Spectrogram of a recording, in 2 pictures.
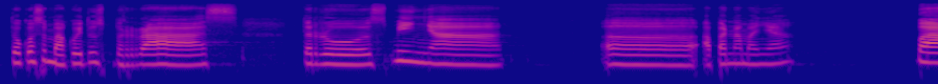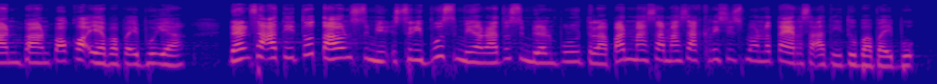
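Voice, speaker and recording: A woman in her forties preaches with a thick East Javanese accent. Her voice is high and forceful, with an explosive, emphatic delivery. It rings through a reverberant hall as she addresses the congregation. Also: normal speed, clean tone, studio quality. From East Java, Indonesia. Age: 40s. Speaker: pastor. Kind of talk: sermon.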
